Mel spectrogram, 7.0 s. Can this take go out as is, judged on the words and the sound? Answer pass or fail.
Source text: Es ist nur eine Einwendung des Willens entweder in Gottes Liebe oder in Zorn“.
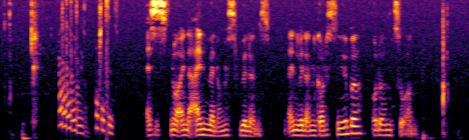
fail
